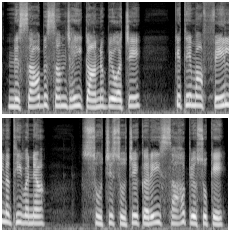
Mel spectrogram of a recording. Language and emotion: Sindhi, fearful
